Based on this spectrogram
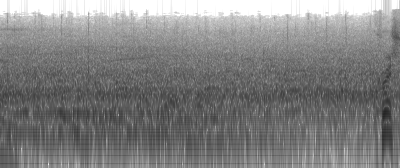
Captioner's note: pa announcement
